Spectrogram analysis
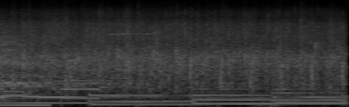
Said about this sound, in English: I know you guys don't want to, but would you stand? Let us give you a great round of applause. Come on, band, stand up.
